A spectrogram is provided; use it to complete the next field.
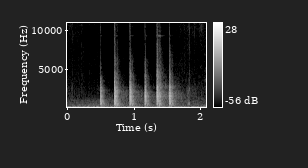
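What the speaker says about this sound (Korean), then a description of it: "이 망치로 어, 해머링 테스트를 해요" A small hammer taps the bottom of a fiberglass boat hull six times in an even rhythm during a hull inspection, each tap a short, hollow, close knock.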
